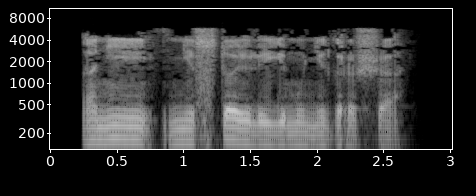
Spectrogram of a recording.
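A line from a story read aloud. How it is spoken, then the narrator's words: Grim. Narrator (Russian): Камердинер мрачно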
